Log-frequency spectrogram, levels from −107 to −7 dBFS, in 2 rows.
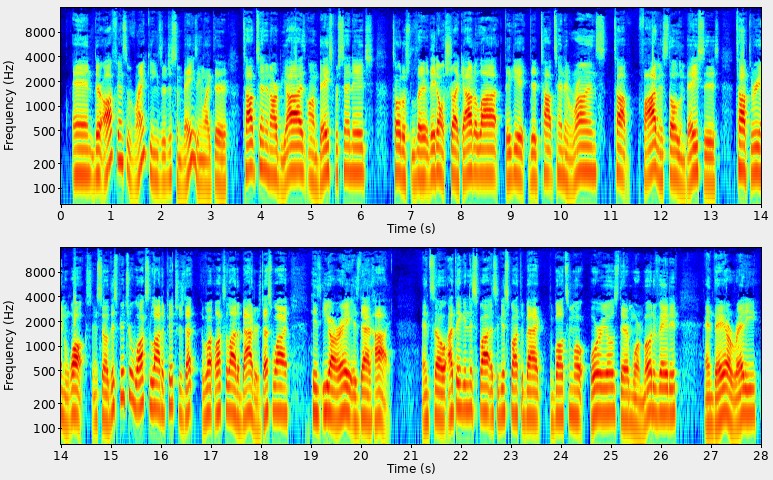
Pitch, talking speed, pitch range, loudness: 150 Hz, 180 wpm, 135-160 Hz, -21 LUFS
